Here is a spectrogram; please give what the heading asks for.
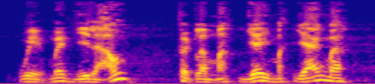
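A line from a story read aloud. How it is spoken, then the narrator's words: Startled shout. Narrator (Vietnamese): Trương Vô Kỵ cá kinh, quát lên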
